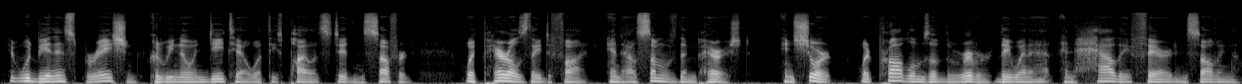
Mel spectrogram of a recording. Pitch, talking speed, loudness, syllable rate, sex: 115 Hz, 205 wpm, -20 LUFS, 5.5 syllables/s, male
